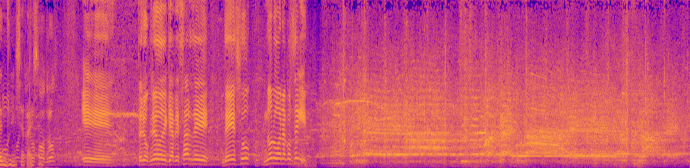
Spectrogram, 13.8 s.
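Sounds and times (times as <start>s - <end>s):
speech: 0.0s - 7.3s
protest crowd chanting slogans: 7.0s - 13.7s.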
